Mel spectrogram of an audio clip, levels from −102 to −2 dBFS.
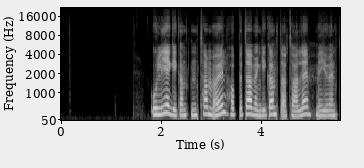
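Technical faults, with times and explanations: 4.1 to 5.6 s, call bitrate drop: right after "hoppet av en" the speech goes rough, watery and muffled, and it stays that way for the last 1.5 s without recovering. The encoder got squeezed when the call's bandwidth estimate fell, so it codes far more coarsely and trims the top end. The change in quality fits a drop from about 32 kbps down to around 13 kbps.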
